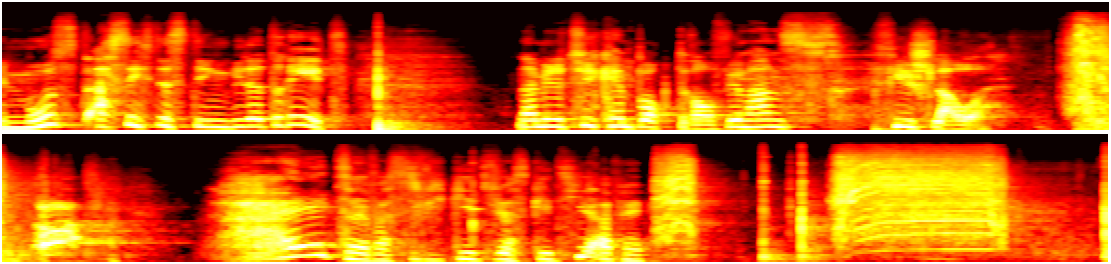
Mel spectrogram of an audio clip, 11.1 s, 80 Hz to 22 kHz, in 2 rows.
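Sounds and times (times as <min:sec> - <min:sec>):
man exclaiming: 0:05.7 - 0:06.2.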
